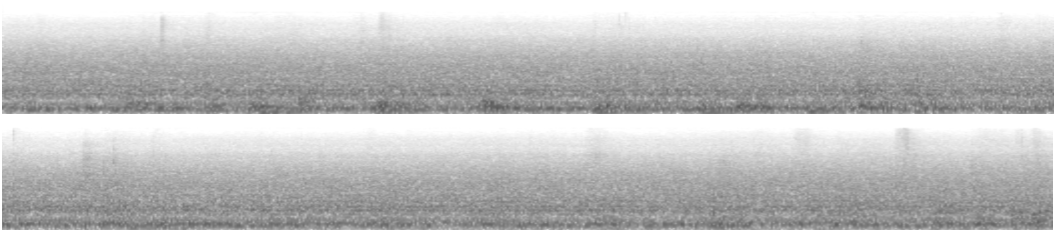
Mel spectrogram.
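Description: Footsteps cross a wooden stage.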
